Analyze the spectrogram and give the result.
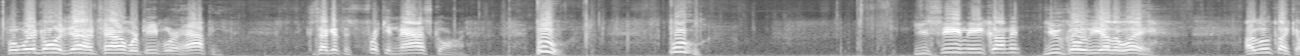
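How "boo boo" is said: playful loud boo, pitched up; mock scare. Streamer booing at people on the sidewalk, playful shout. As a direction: jump out and boo at strangers. Scaring passers-by in a mask.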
